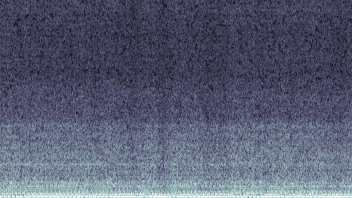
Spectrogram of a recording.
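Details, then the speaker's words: Single-cylinder quad after repair of bent valves (suspected skipped timing; piston, rings, cylinder undamaged), started to warm up: steady low idle thump, no knocking, tapping or misses, no leaks yet; normal idle. "everything works the way it should so this thing's ready to rip ready to go let's quick start it up one more time just to let it warm up"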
